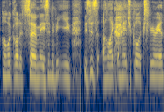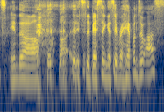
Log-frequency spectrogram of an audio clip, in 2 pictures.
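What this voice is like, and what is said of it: Imitated New Zealand accent. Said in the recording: “your New Zealand accent is impeccable... It's incredible. You have the nuance... what is that, British?”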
